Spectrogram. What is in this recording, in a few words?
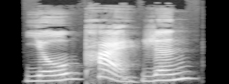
"youtairen", Chinese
